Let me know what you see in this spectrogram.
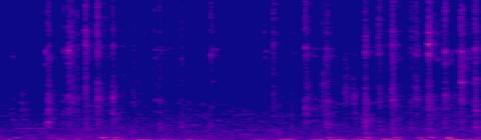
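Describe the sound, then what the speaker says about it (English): Furious, rapid typing on a computer keyboard, a dense run of clicking keystrokes that stays close and steady throughout with no talking. "Starts typing furiously."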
